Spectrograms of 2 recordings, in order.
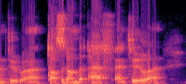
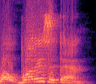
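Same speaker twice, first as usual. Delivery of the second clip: high-pitched mild half-scream; 6 semitones higher than usual. Player voicing Jason as he grabs his crossbow, screaming. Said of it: "and he screams".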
